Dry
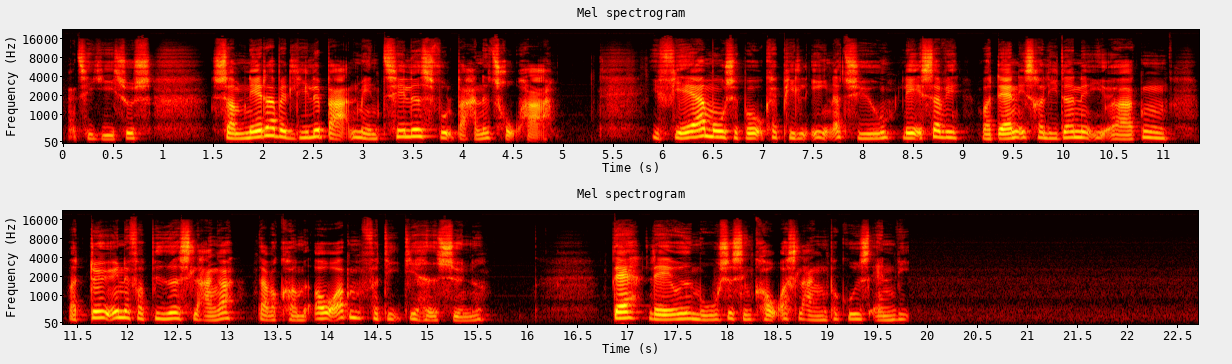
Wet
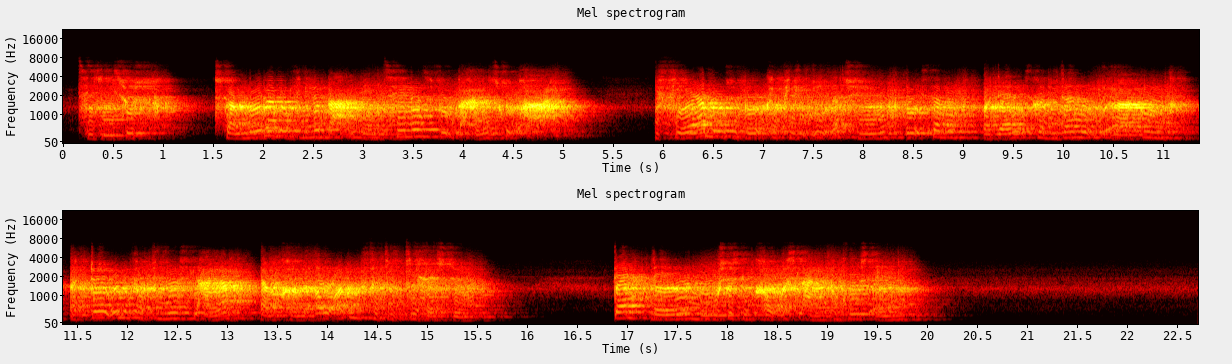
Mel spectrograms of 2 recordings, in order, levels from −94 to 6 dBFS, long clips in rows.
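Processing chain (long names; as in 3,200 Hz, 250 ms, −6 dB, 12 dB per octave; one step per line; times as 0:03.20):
converter with a step at zero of −23 dBFS
noise gate with hold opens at −22 dBFS
treble cut that deepens with the level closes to 1,500 Hz, closed at −17 dBFS
leveller curve on the samples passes 3
four-pole ladder band-pass 1,400 Hz, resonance 75%
high-frequency loss of the air 250 metres
on a send: convolution reverb RT60 0.85 s, pre-delay 40 ms, DRR 2 dB
on the sum: level +4.5 dB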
